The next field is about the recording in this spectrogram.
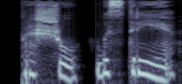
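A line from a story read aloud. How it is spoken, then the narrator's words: Desperate moan. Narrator (Russian): простонала я, не в силах терпеть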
